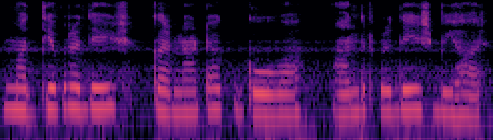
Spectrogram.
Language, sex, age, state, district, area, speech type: Hindi, female, 45-60, Rajasthan, Jaipur, urban, spontaneous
